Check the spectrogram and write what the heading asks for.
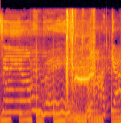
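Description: Background pop song with a singer over a steady beat and bass line.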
